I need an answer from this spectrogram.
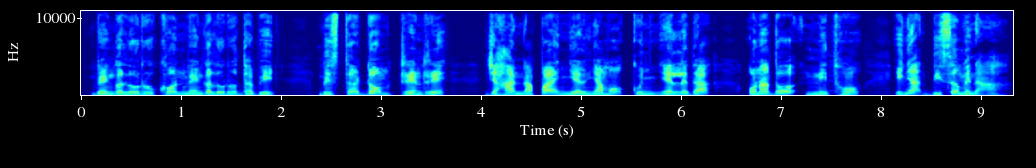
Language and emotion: Santali, happy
